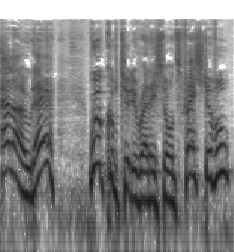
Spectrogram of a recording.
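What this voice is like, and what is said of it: Put-on British accent. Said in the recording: “Give us your best British accent.”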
